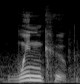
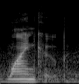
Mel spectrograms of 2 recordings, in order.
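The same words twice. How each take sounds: First: The first syllable rhymes with 'tin'. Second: The first syllable rhymes with 'line'. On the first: It names the brewery. "the brewery is Win" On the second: It names the street, after the man. "the street is wine"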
